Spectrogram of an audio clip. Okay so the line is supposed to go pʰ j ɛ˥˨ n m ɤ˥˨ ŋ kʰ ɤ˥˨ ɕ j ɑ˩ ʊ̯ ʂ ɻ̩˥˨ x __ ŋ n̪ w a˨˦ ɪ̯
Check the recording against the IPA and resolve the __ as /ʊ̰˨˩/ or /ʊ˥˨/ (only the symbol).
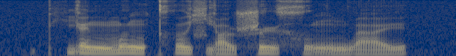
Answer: ʊ̰˨˩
